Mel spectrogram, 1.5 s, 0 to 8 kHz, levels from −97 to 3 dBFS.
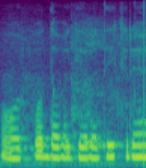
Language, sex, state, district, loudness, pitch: Rajasthani, female, Rajasthan, Churu, -15 LUFS, 195 Hz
